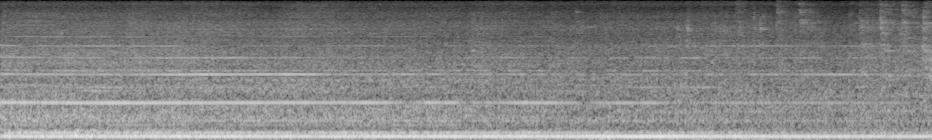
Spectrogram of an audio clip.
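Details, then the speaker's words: Farm diesel running older swapped-in injectors, now warmed up: smooth even drone at steady speed with no misfire or spitting and no heavy smoke, after an initially rough idle; normal running. "these old injectors are actually running pretty good it was kind of spitting and puffing a little bit at the beginning but now it's just it's clean"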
